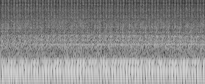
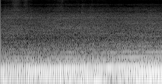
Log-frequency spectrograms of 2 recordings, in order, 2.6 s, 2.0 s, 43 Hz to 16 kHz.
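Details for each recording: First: 2008 Honda Civic Hybrid small engine idling evenly with a steady low chug, no knocks, ticks or misses; healthy at idle. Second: 2008 Honda Civic Hybrid on a test drive: deep, steady exhaust drone swells as the car pulls away, louder than normal but not bad; wheel bearing noise also present.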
